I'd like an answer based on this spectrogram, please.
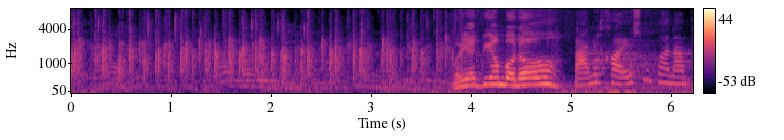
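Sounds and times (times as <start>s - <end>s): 
audience applause: 0.0s - 4.4s
speech: 3.8s - 6.2s.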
